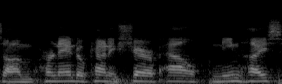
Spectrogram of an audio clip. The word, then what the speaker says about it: Nienhuis: for your records um Hernando County Sheriff Al ninheis it's pronounced Neen heis and it is spelled n-i-e-n-h-u-i-s uh I do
